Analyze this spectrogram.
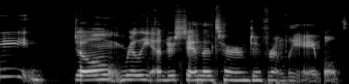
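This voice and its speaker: A woman with an American accent at a moderate pace. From US South. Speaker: streamer, wildlife biology student. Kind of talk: casual chat during gameplay stream.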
